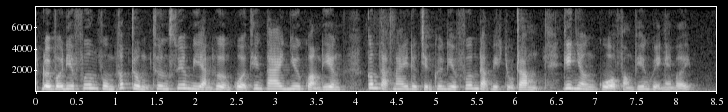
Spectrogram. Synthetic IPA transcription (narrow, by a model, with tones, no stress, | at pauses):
ɗo˨˦jvəː˨˦jɗḭ˧˨əfɨ˧əŋvʊ˨˩ŋ͡mt̪ʰə˦˥p̚t͡ɕʊ̰˧˨ŋ͡mt̪ʰɨ˨˩əŋswi˧ənɓḭ˧˨ʔa˧˩jŋ̟ɦɨ˧˩əŋku˧˩ət̪ʰi˧ənt̪aː˧jɲɨ˧kwaː˧˩nlḭ˨˧˨ən | kə˧wŋ͡mt̪aː˦˥k̚na˨˩jɗɨ˨˩ək̚t͡ɕï˨˦ŋ̟kwi˨˩ənɗḭ˧˨əfɨ˧əŋɗa˨˩k̚ɓi˨˩ət̚t͡ɕṵ˧˩t͡ɕɔ̰˧˨wŋ͡mɣi˧ɲə̰˧˨nku˧˩əfɔ˨˦wŋ͡mvi˧ənɦwḛ˧˩ŋa˨˩jməː˨˦j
